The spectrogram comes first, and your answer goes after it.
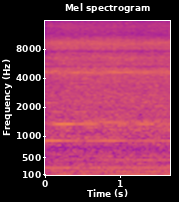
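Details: Smooth, even low hum at idle with no tinny rattle or buzz underneath from a new Skoda Slavia, whose owner had a rattling noise issue; the exhaust sounds secure, normal idle.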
